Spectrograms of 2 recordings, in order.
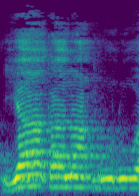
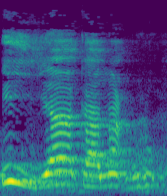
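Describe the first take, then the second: First: The y sound is short and single. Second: The y sound is held long and doubled. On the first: It addresses the sun, not God. The speaker calls it wrong. "imamnya baca salah ... ya-nya enggak tasdid" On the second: It addresses God. The speaker calls it right. "Anda yang bisa menyebut"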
